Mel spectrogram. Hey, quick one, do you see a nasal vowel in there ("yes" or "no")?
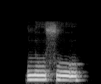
no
